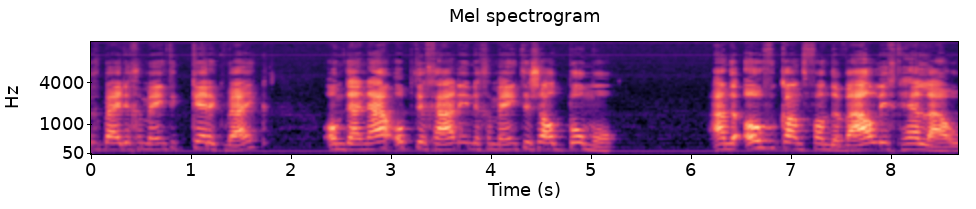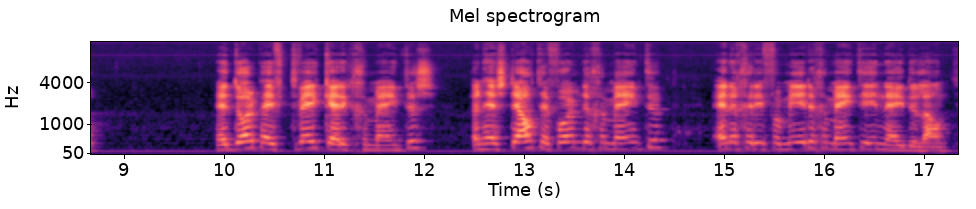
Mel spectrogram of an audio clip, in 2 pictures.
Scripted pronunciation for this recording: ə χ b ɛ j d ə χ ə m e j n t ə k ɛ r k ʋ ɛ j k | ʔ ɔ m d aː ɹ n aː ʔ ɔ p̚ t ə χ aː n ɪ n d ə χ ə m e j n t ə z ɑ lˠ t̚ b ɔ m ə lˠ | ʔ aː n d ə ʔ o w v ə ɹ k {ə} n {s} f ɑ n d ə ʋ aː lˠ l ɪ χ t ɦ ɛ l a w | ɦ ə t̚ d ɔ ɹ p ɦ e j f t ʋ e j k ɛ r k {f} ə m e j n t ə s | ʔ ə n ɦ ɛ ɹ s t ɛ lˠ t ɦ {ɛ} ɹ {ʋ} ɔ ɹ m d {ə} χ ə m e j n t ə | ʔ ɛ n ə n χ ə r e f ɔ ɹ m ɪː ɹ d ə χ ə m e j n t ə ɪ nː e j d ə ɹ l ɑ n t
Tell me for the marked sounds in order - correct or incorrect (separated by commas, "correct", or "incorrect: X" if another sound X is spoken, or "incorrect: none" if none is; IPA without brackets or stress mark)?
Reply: incorrect: ɑ, incorrect: t, incorrect: χ, correct, incorrect: v, correct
